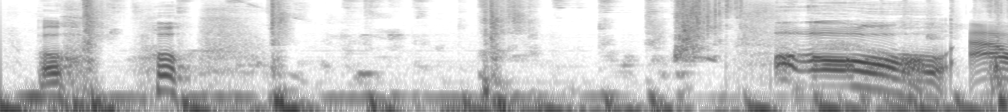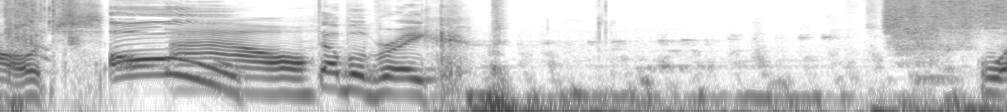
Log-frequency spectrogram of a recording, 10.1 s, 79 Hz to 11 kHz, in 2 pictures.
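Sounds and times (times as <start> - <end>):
low rumbling film score: 0.0 - 5.8, 6.4 - 9.6.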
